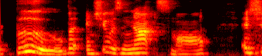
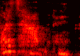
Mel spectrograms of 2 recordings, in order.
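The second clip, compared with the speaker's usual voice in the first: breathy whispered disbelief; 3 semitones higher, 21 dB quieter, faster than usual. Retold or imitated. Gun class chaos, whispering to herself in disbelief. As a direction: hush it, barely voiced.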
